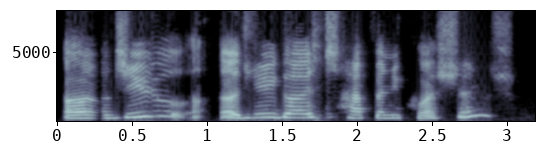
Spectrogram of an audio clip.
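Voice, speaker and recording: A woman's voice: high-pitched, lively intonation, normal speed, no room sound, low-quality recording. An Indonesian woman hosting an online class, switching between English and Indonesian with some hesitation. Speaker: class host.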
